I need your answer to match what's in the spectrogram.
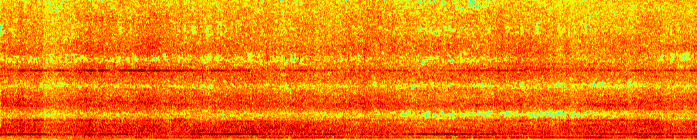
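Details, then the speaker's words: Kenmore Progressive vacuum: a loud steady roar with a whirring hum from the brushroll. The brushroll seems to be skimming the top of the carpet or not making proper contact, giving a noisy brushroll. "you can hear that brushroll it's making contact it's not like a curvy brushroll world this is kind of skimming the top or either swallowing it in too much or or just not hitting it"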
